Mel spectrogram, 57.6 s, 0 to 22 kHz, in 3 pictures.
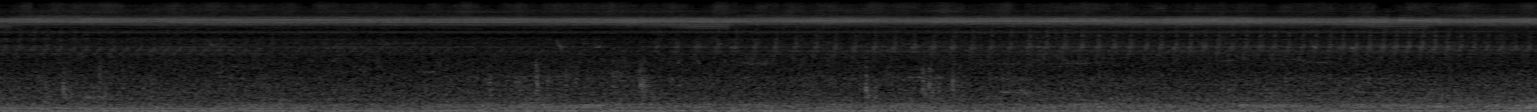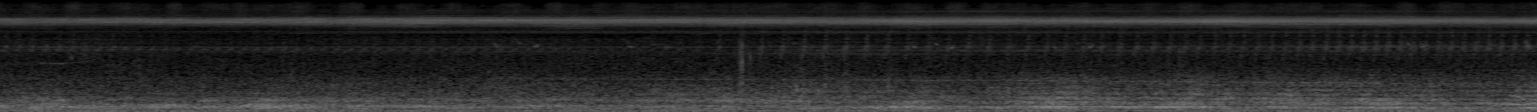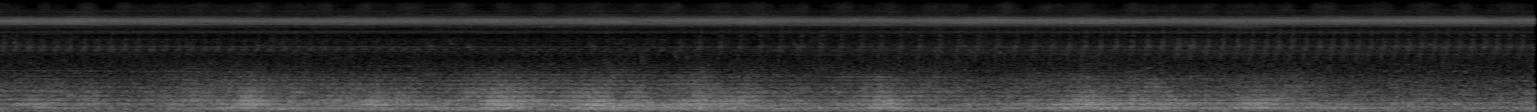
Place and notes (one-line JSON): {"title": "羅浮壽山宮, Fuxing Dist., Taoyuan City - Small temple", "date": "2017-08-10 15:48:00", "description": "Small temple, Bird call, Cicada sound, The plane flew through\nZoom H2n MS+XY", "latitude": "24.80", "longitude": "121.37", "altitude": "311", "timezone": "Asia/Taipei"}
